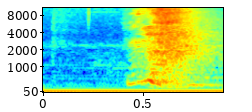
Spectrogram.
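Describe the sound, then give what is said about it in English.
A single sharp sneeze bursts out after a brief quiet moment, fairly loud, over a steady low background hum with no talking. “Bless you.”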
